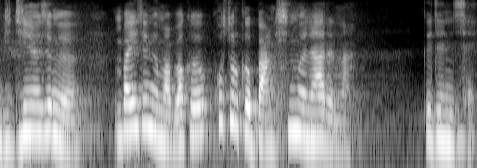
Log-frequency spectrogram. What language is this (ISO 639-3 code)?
brx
